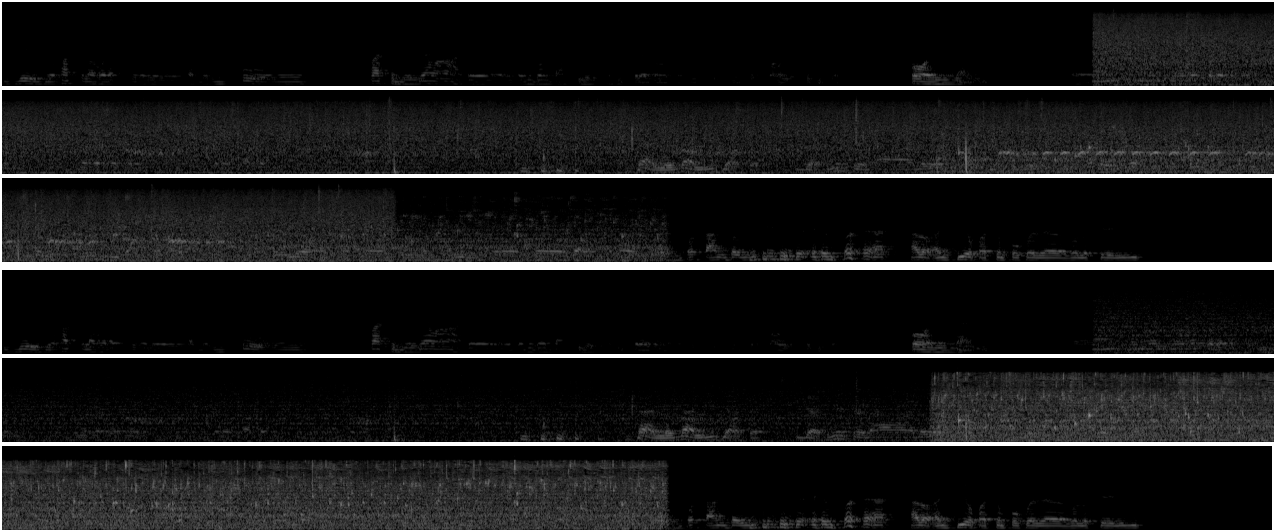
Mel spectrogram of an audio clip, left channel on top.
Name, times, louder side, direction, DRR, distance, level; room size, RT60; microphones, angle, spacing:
voice 1, 0.0-3.0 3.7-6.7 7.3-8.4 9.1-9.9 10.7-16.5 23.6-33.4, left 1 dB, 45° left, 1.3 m, -60 dB
sound 1, 10.9-29.4, left 9 dB, 90° left, 0.5 m, -49 dB
voice 2, 17.9-20.4 20.7-23.4 25.4-25.5 33.2-36.8, right 1 dB, 15° right, 0.6 m, -55 dB
sound 2, 22.0-32.1, right 10 dB, 85° right, 0.4 m, -43 dB
7.0 x 3.5 x 5.0 m
head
